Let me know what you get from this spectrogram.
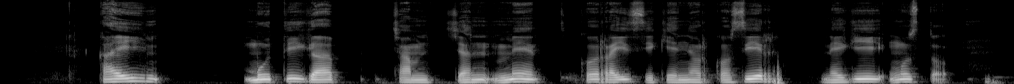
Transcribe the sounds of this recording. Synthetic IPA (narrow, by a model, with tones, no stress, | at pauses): ka˨i˦ | mu˨t̪i˦ɡap̚ | t͡ʃa˨mt͡ʃa˨nmɛ˦t̪̚ | kɔ˦ɾʔa˨i˦si˨kɛ˨ɲɔ˨rkɔ˨si˦ɾ | nɛ˨ɡi˦ŋʊ˦stɔ̰˨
